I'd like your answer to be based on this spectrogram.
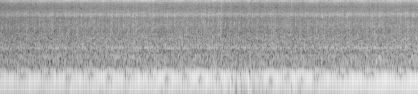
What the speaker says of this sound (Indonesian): Jadi harus sambil kita cermati untuk suara mesinnya itu semakin halus atau semakin berebut atau semakin kasar ya.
